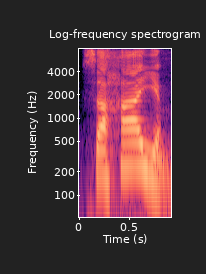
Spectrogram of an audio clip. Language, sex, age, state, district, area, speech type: Sanskrit, female, 60+, Karnataka, Bangalore Urban, urban, read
